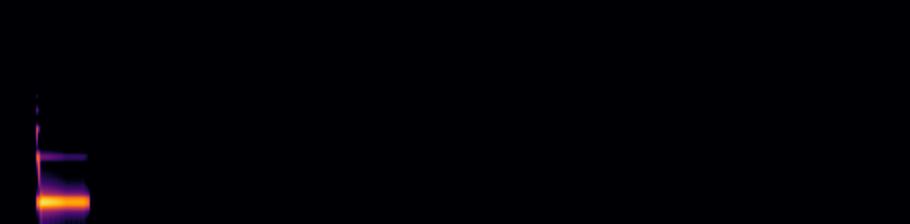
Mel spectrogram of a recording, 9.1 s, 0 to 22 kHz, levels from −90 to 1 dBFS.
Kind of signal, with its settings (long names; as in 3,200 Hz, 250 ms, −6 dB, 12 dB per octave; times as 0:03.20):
subtractive voice square G#4 24 dB per octave, low-pass 450 Hz, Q 6.6, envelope 2.5 octaves, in 0.05 s, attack 49 ms, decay 0.25 s, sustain −11.5 dB, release 0.07 s, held 0.47 s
